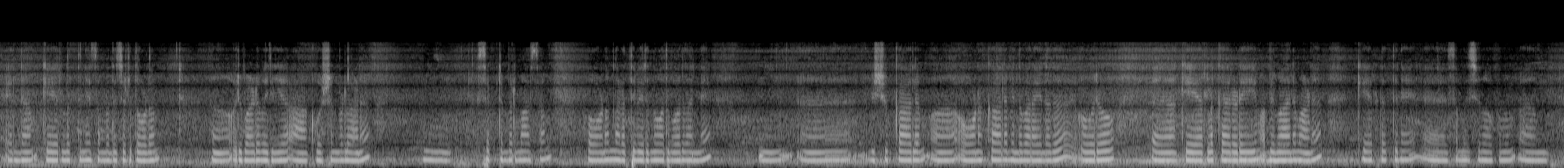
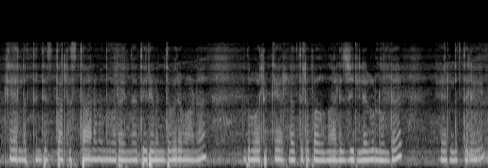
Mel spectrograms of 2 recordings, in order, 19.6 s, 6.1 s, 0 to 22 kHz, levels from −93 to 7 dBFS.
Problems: background sounds at intervals, low volume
